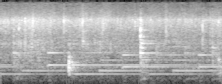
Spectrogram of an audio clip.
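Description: Steak fajita meat fries in a pan over high heat, giving a constant close sizzle broken by a few brief sharper crackles and pops and no voices.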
